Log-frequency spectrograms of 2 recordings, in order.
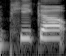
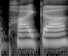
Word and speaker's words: pika: I didn't know existed called the Pika or the Pica you can pronounce it either way they these cats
